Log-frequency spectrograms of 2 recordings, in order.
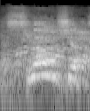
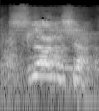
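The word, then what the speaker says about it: sláinte: You say sluncha. Say it with me. Sluncha.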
